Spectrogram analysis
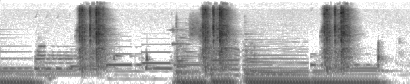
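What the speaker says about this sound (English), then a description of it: "What's the setting that makes it take a photo super fast?" A camera shutter fires in three quick bursts of rapid clicks, close and crisp, separated by short pauses while a low hum sits underneath.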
